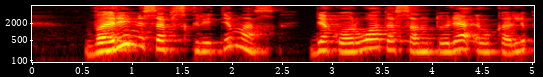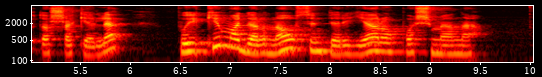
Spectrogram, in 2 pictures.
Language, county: Lithuanian, Vilnius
